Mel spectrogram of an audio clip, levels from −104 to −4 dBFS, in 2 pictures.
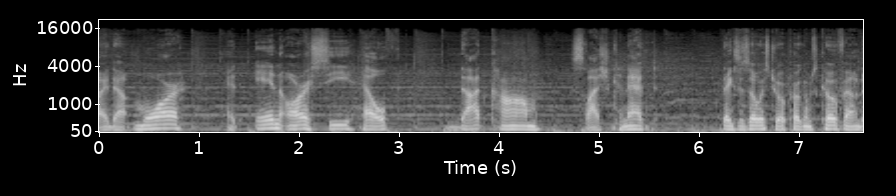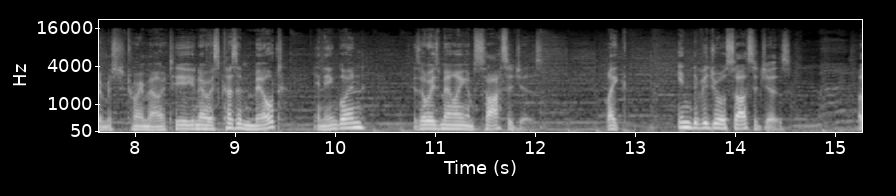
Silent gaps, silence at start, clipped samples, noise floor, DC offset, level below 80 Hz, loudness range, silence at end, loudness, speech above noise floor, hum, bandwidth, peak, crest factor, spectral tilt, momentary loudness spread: none; 0 s; under 0.1%; -47 dBFS; under 0.1%; -52 dBFS; 3 LU; 0 s; -26 LUFS; 22 dB; none; 16 kHz; -10 dBFS; 16 dB; -6 dB/octave; 17 LU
